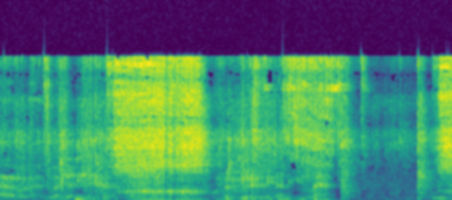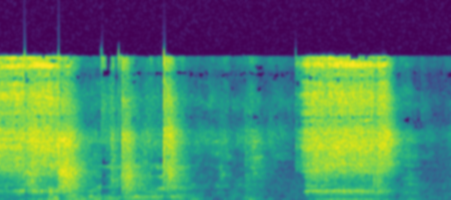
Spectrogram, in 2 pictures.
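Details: Snoring: loud, harsh, rattling breaths in a small room, with gaps between them; heavy snoring.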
